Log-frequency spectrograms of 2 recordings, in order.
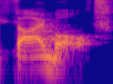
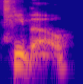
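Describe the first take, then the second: First: The name is read out as it is spelled. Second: The name is said the French way, as Tebow. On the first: This is how people would simply read the spelling. "the most simple pronunciation of it" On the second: This is the real pronunciation of the name. "the oddest pronunciation of it is the real way"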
